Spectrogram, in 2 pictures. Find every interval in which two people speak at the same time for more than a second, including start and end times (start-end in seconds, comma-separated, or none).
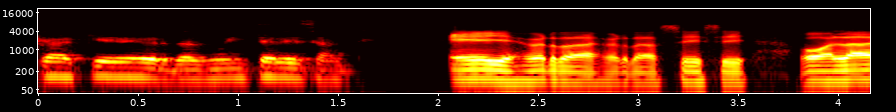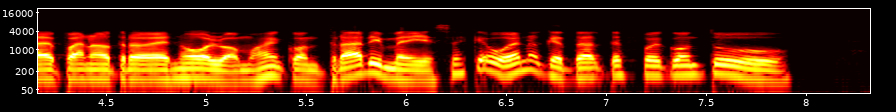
none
